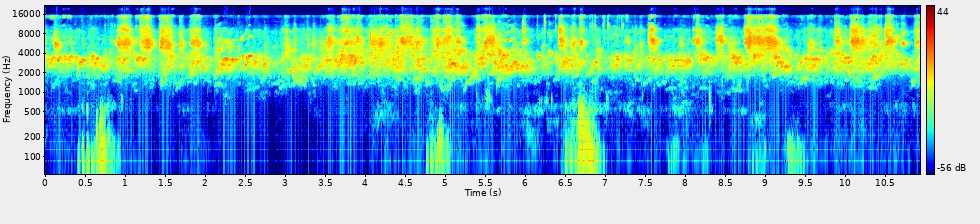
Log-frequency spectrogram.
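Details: Two budgerigars sitting on a hand and singing, a constant chatter of high scratchy chirps punctuated by a few low thumps.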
